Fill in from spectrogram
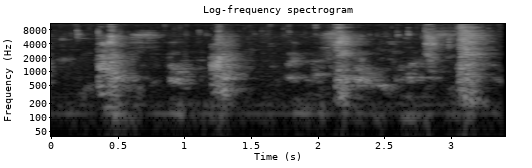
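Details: Lovebird imitating puppy sounds indoors: four short, harsh, broadband yelping bursts at uneven intervals, roughly one every second, with a faint steady low hum in the room.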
